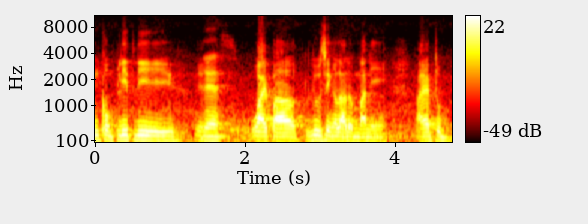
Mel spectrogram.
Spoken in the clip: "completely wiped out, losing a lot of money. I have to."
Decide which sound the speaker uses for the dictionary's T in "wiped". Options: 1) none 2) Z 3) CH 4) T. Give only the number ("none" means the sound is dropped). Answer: 1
